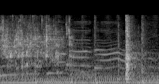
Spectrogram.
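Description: Nut milk poured into a ceramic Starbucks mug, a short, close trickle of liquid running in with a small splash near the end, and faint background sounds underneath.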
